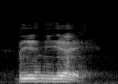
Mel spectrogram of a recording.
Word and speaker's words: beignet: Let me introduce you to another Louisiana French word, beignet. It's spelled B-E-I-G-N-E-T. B-E-I-G-N-E-T.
